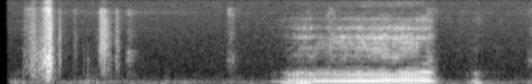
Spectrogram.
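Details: American Bully puppy asleep indoors at night, exhausted after skipping a nap after dinner, gives one long buzzing, rattling snore lasting about a second and a half, with a few soft clicks and breaths before it.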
